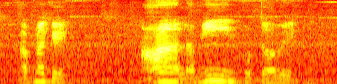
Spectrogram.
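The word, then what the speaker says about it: العالمين: আইন আইনকে আপনি আইন আলামিন পড়তে পারবেন না আপনাকে আলামিন পড়তে হবে আইনের উপরে খাড়া জবর রয়েছে এটাকে আপনাকে টানতে হবে আলহামদুলিল্লাহি রাব্বিল আলামিন বিশ্ববাসীর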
